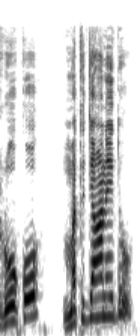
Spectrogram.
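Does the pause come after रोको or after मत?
after रोको. There is a pause right after रोको. Stop them; do not let them go. "यहां जाने नहीं देना है"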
